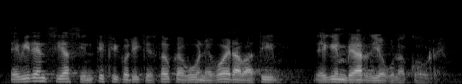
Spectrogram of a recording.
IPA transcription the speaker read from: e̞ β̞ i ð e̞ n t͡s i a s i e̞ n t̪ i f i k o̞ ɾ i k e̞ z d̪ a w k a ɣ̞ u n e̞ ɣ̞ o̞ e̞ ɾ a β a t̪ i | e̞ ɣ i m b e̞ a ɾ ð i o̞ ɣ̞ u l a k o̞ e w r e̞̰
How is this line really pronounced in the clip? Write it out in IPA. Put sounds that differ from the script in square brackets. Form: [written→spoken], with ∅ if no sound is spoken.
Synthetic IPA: e̞ β̞ i ð e̞ n t͡s i a s i e̞ n t̪ i f i k o̞ ɾ i k e̞ z d̪ a w k a ɣ̞ u n e̞ ɣ̞ o̞ e̞ ɾ a β a t̪ i | e̞ ɣ i m b e̞ a ɾ ð i o̞ ɣ̞ u l a k o̞ [e→a] w r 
